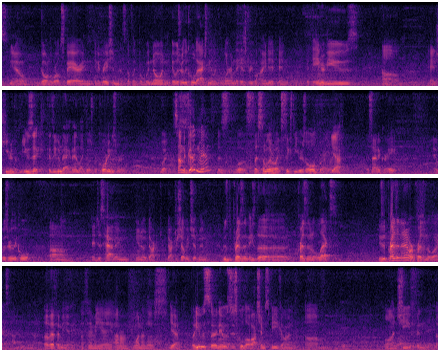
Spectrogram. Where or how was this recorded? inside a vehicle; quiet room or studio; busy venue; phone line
busy venue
